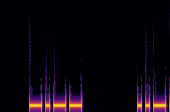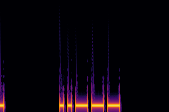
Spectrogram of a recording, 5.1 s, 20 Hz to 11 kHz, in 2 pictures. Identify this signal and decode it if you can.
Morse code, heard as a keyed tone, about 20 wpm, spaced as for 8 wpm, 700 Hz. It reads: YF2
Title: 172 Lesson 28e - Number 9 - Three Characters 20wpm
